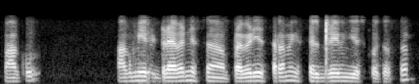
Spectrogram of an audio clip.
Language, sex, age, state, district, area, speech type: Telugu, male, 18-30, Telangana, Bhadradri Kothagudem, urban, conversation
